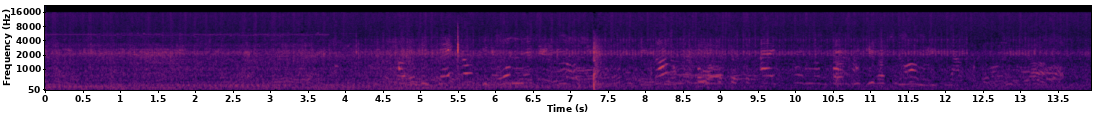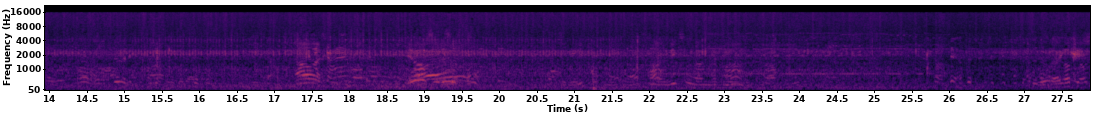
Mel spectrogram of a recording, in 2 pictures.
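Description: A four-engine propeller plane drones steadily overhead, its engines throbbing.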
